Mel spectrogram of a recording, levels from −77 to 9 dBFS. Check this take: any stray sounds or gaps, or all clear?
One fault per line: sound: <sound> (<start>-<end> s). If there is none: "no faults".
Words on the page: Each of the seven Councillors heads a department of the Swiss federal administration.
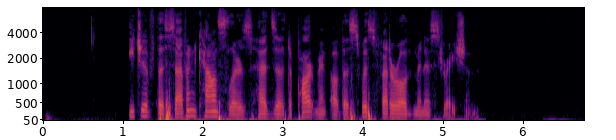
no faults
